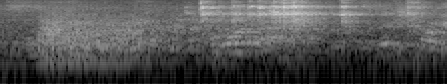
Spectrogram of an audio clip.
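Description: China cups clinking, with voices and laughter over it.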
